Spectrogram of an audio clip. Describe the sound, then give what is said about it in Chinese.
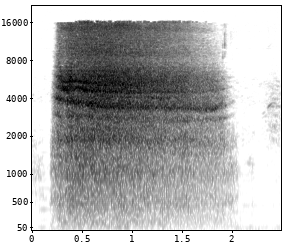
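A voice imitates the big grey wolf of the Three Little Pigs story blowing hard at a little pig's house: one long, forceful breathy exhale lasting nearly two seconds, loud and airy with a hissing edge, fading slightly before it stops. “大灰狼就吹呀吹呀，”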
